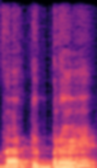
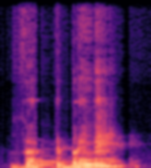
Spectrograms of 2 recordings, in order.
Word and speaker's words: vertebrae: We must pronounce this as E every time as E.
